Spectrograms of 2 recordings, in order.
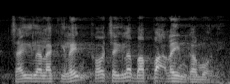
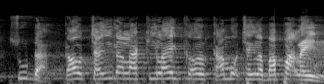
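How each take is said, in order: First: Said in the usual way. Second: High, loud fed-up shout; acted furious dismissal, building louder; angry outburst. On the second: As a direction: yell it like a husband at the end of his rope. Retold husband's outburst at wife.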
